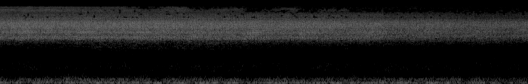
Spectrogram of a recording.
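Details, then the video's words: Summer cicada chorus at the Yongsan Family Park bamboo forest, an even shrill hiss-like buzz filling the air, easing slightly in loudness toward the end over a soft low hum of the park. "용산가족공원 대나무숲 매미소리"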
